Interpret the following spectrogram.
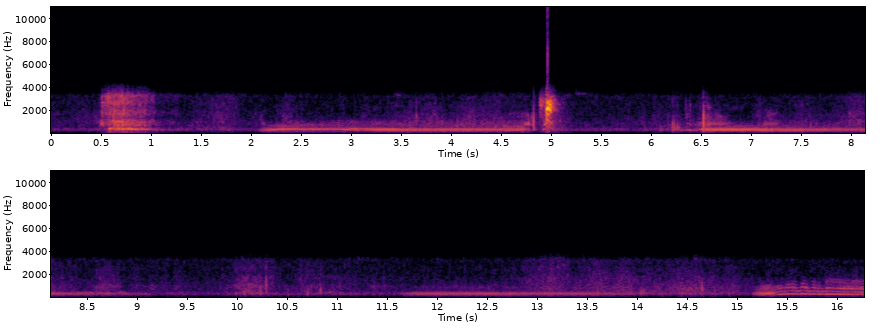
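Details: Spanky, an angry domestic cat, gives drawn-out low growls in several long stretches, broken by a brief yowl at the start, a sharp spit in the middle and a rising, wavering moan at the close.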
